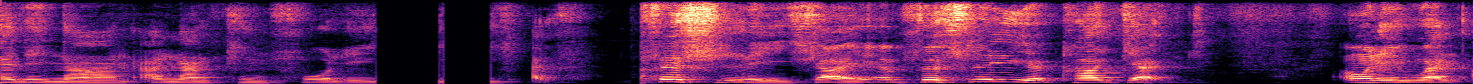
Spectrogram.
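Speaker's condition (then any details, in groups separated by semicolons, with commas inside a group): Cerebral palsy; mild, ataxic type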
